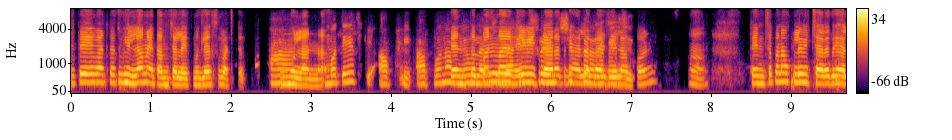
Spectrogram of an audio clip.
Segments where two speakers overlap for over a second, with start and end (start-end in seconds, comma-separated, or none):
4.7-7.0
